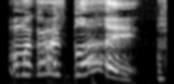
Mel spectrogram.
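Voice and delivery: high, drawn-out alarmed cry; shocked alarm. Retold or imitated. Woman discovering blood on her leg, shocked alarm.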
